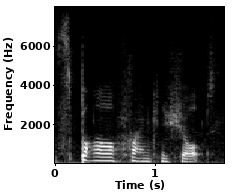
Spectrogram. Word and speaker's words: Spa-Francorchamps: But we're here tonight at Spa-Francorchamps, that's how they say it, for the final round of the Ginetta Evolution Series.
